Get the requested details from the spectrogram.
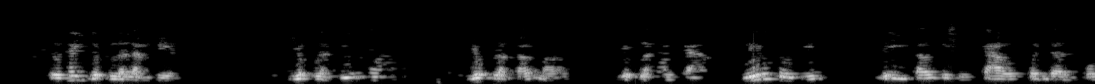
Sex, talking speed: male, 160 wpm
